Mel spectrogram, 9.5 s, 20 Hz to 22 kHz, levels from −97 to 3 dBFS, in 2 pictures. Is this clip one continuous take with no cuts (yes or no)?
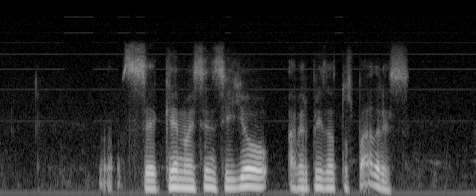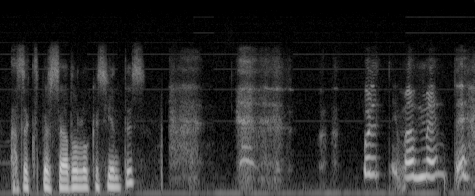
yes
